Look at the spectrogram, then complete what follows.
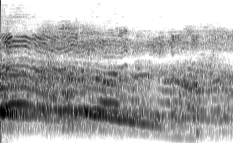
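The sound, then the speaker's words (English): A crowd of townspeople shouting and cheering in a radio western drama, celebrating a new mayor: many voices raised together in a loud, overlapping roar that gradually eases off. “Don't shout for me, folks.”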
